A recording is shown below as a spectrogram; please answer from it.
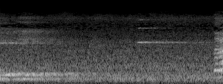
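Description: Steady background noise with no clear source, after a woman's voice trails off at the very start.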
